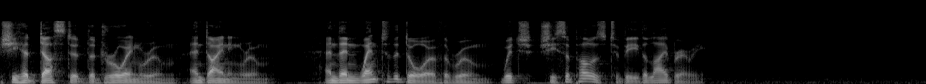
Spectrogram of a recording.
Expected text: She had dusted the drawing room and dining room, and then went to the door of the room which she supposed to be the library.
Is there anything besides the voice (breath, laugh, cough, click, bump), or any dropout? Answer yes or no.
no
